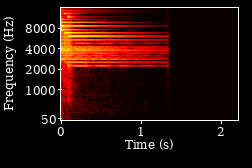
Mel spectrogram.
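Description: A bright, high metallic ding sound effect: several high ringing tones struck together that die away and stop within about a second and a half.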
